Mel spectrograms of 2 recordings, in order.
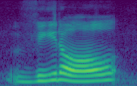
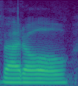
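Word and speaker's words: Vedal: The Beetle, if anyone doesn't know, Beetle is the I think that's how Nora Sama pronounces it. I think his name is actually pronounced Vettel, if I'm right.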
